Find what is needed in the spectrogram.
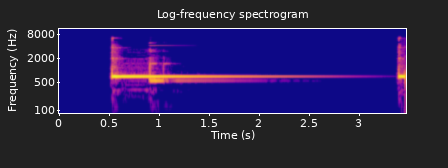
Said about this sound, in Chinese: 新的一天从叮当叮当的门铃声开始了。乖乖兔打开了门，站在门口的是快递员马大叔。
